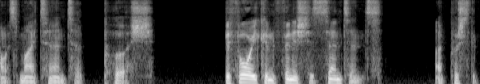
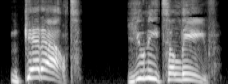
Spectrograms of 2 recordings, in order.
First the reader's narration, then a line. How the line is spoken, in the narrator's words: Landon shouts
